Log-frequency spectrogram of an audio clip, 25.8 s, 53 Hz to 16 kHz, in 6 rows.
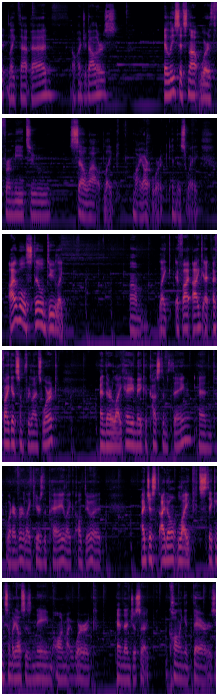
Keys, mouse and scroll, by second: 2.6-3.7 drag.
